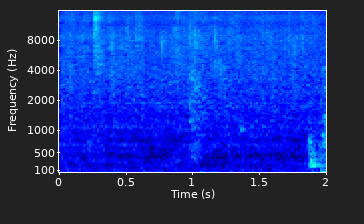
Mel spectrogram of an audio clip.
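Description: Faint, steady sizzle of courgettes, onions, garlic and chilli frying in coconut oil in a pan.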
